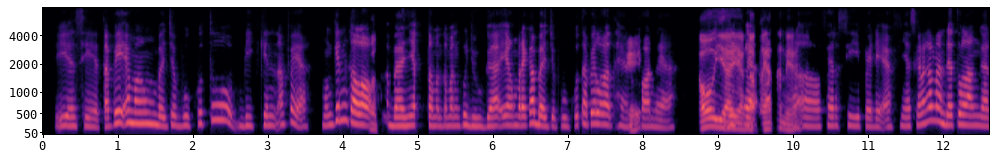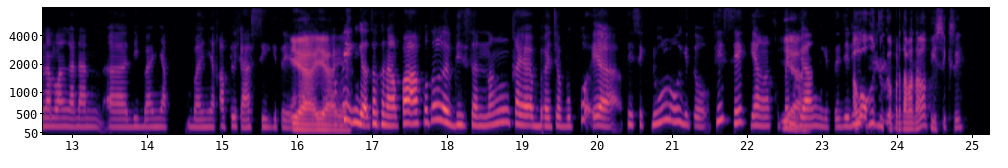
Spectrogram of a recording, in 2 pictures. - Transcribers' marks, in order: none
- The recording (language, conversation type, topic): Indonesian, unstructured, Apa hal paling menyenangkan yang terjadi dalam rutinitasmu akhir-akhir ini?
